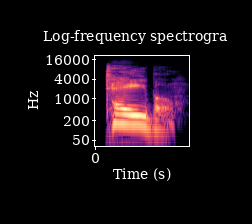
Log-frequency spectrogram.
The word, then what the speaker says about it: table: So table. Okay, so table. Yeah. The stress is in the first syllable, so exactly.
